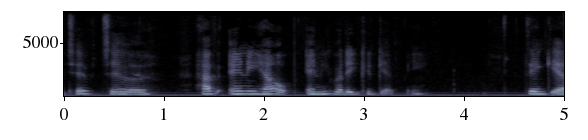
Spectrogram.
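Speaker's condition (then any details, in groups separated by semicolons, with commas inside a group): Cerebral palsy; walking sometimes hard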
